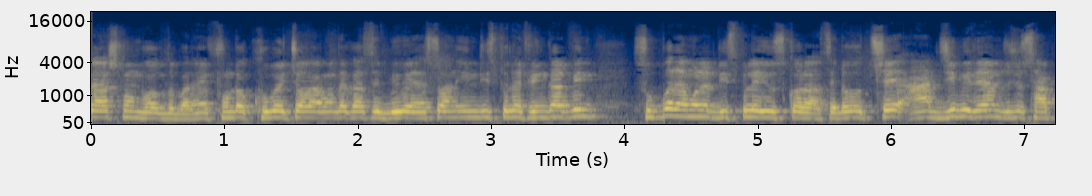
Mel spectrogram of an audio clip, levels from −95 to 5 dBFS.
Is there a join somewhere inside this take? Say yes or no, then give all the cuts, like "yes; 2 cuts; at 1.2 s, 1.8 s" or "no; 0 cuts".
no; 0 cuts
